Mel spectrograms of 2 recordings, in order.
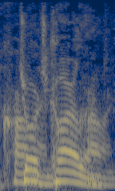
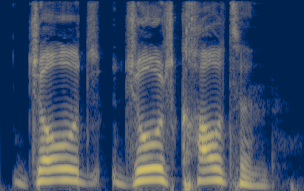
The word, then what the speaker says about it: George Carlin: a fan of acquaintance who inspired here George Carlin who inspired him George Carlton foreign that's that's the best one George Carlton how can someone inspire you you don't know how to pronounce her name he's a huge inspiration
